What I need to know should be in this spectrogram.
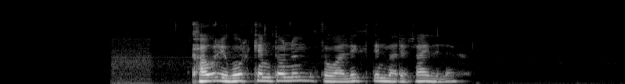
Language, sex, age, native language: Icelandic, male, 40-49, Icelandic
